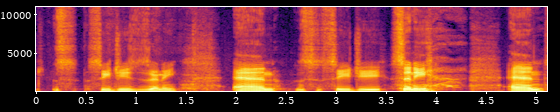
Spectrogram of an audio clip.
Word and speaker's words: ZGCINE: And a company reached out called ZGCINE. I believe that's how it's pronounced. ZGCINE, ZGCINE, and ZGCINE, and said,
